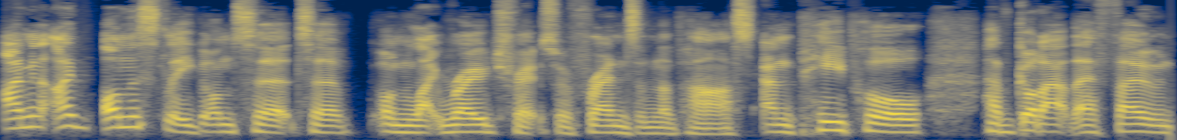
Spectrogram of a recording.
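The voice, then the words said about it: English accent. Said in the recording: “my accent ... an English person”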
